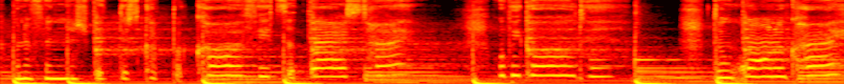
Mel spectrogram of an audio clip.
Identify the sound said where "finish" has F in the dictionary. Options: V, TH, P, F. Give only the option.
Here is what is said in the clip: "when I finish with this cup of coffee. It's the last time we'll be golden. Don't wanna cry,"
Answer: F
